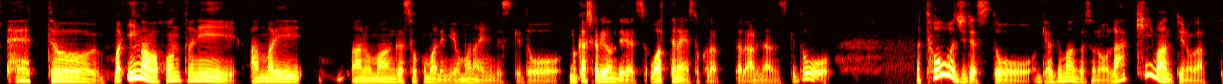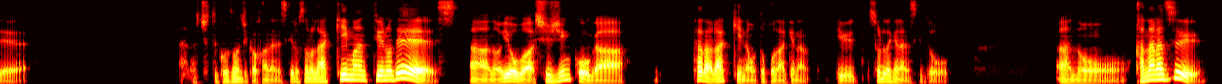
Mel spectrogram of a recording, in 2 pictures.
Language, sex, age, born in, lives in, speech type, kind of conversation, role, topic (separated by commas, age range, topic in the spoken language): Japanese, male, 35-39, Japan, Japan, conversation, podcast, guest, あなたが好きな漫画は何ですか？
